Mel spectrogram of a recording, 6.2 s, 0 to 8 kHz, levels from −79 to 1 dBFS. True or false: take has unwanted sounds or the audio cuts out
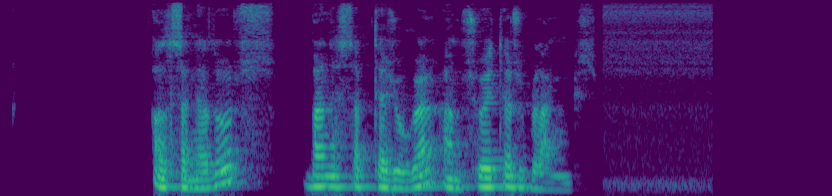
false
